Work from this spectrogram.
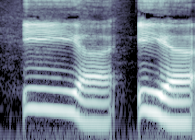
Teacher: it's a diphthong e uh ear and then we have this lovely aspirate H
